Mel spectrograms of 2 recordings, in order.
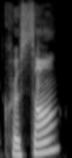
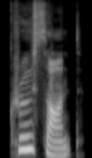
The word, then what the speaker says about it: croissant: The word croissant comes from French. So the pronunciation is a little different.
